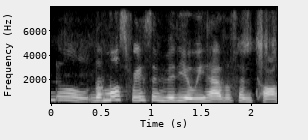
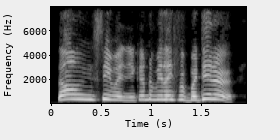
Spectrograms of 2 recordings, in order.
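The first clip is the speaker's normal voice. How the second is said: Niall impression; 6 semitones higher, faster than usual. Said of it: "I can't understand Niall".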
